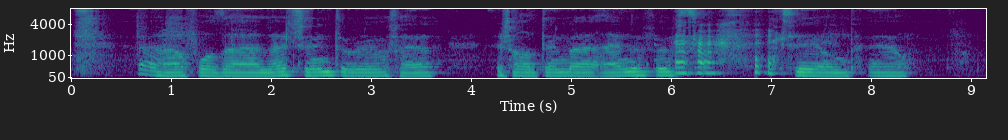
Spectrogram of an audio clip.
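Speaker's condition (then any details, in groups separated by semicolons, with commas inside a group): ALS; reduced air makes talking effortful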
